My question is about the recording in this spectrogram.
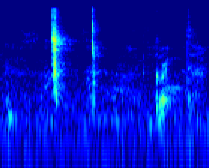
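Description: Two sharp clicks close to the microphone, about half a second apart, the first much the louder, followed by a faint soft sound.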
